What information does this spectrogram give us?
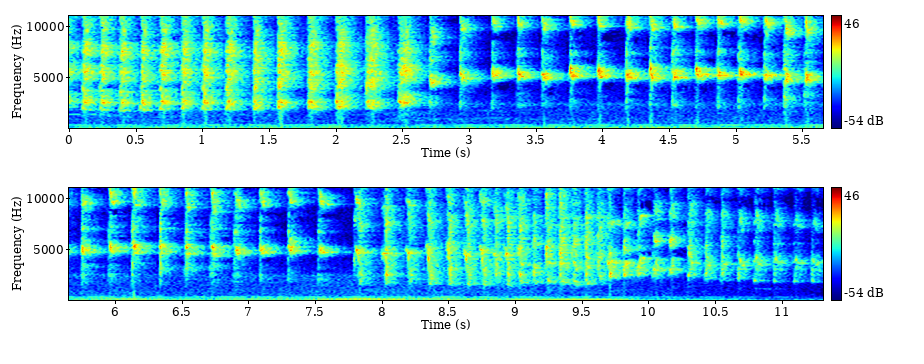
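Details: Long burst of busy lovebird chattering, sharp clicking chirps repeated steadily, later blending into a denser buzzy twitter, with a low hum throughout.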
